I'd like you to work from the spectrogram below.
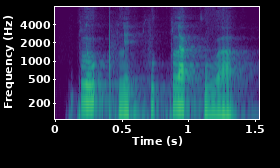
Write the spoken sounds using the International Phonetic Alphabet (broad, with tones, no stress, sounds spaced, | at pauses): p l u˥˩ ʔ pʰ l i˨˩ t̚ f ɯ˥˩ k̚ p l a˥˩ k̚ ʔ u˧ a̯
